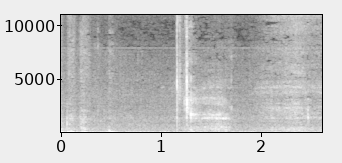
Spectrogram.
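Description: Small metal parts click against each other.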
